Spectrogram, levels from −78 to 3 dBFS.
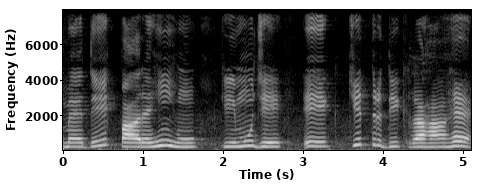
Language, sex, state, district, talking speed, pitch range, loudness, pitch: Hindi, female, Madhya Pradesh, Katni, 140 wpm, 230-270 Hz, -18 LUFS, 240 Hz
